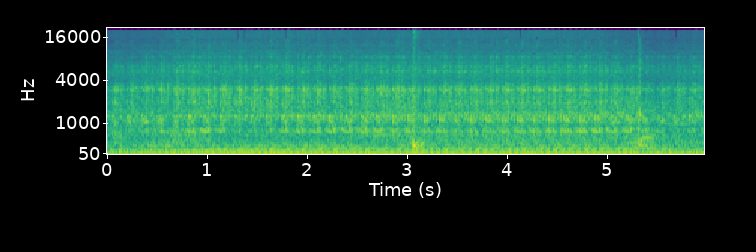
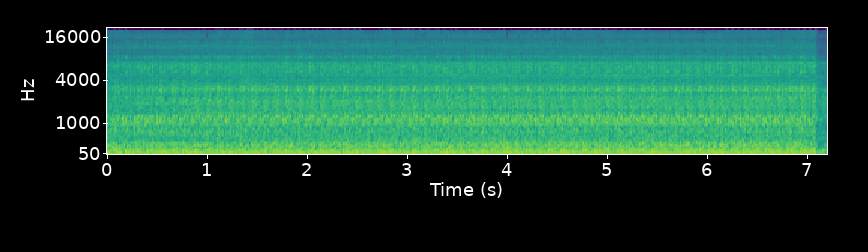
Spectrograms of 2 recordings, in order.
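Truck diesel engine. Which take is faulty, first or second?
first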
